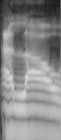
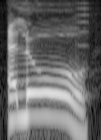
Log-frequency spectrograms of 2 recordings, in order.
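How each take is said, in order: First: The word ends with an 'ow' sound. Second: The word ends with an 'oh' sound. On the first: It breaks the usual spelling rule. The speaker calls it right. "लेकिन ये अलाउ है" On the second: It follows the usual spelling rule. The speaker calls it wrong. "जबकि होना चाहिए"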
